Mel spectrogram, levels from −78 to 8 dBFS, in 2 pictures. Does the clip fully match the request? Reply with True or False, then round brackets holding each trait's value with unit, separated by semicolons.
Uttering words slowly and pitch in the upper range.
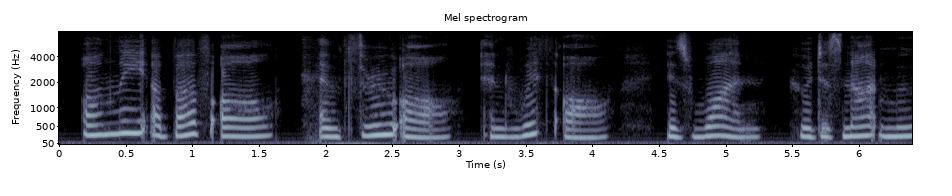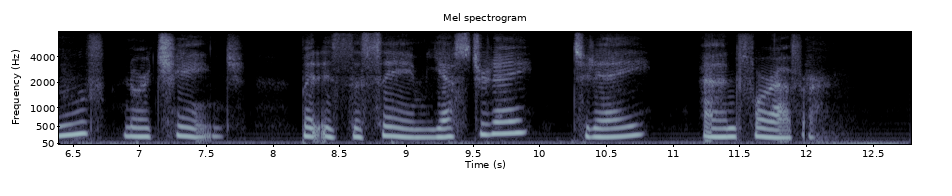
True (125 wpm; 230 Hz)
